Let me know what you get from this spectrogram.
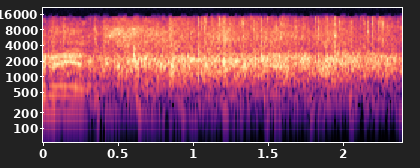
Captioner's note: some Applause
